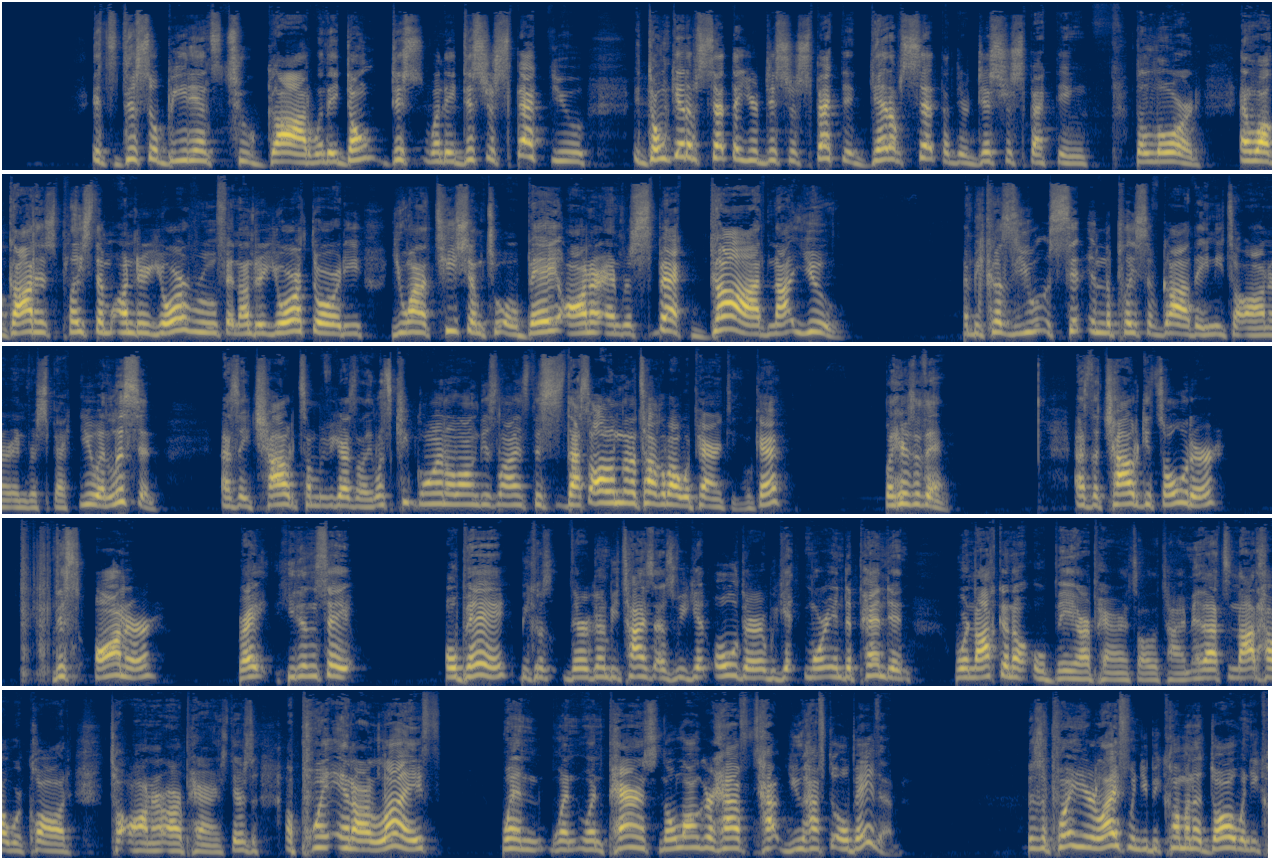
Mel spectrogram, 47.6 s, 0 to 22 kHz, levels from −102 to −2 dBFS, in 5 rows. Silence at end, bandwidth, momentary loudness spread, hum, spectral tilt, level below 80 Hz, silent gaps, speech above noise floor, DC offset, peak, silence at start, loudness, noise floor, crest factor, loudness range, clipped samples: 0 s; 18.5 kHz; 14 LU; none; -4 dB/octave; -86 dBFS; none; over 64 dB; under 0.1%; -6 dBFS; 0.7 s; -26 LUFS; under -90 dBFS; 20 dB; 6 LU; under 0.1%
